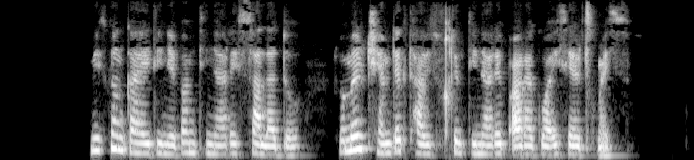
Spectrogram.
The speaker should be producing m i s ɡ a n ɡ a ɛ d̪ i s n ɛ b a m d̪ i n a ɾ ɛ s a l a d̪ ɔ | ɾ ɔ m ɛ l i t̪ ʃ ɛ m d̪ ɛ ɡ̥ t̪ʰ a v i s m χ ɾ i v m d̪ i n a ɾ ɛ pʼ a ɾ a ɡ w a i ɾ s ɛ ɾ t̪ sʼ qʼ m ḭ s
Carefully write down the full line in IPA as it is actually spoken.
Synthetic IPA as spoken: m i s ɡ a n ɡ a ɛ d̪ i n ɛ b a m d̪ i n a ɾ ɛ s a l a d̪ ɔ | ɾ ɔ m ɛ l i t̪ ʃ ɛ m d̪ ɛ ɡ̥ t̪ʰ a v i s m χ ɾ i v m d̪ i n a ɾ ɛ pʼ a ɾ a ɡ w a i s ɛ ɾ t̪ sʼ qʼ m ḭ s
